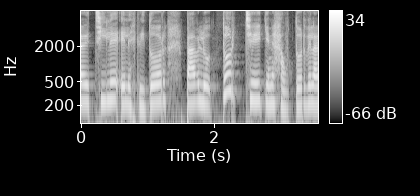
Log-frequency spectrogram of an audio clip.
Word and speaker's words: Torche: Pablo, pronuncié bien tu apellido. Pablo Torche.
